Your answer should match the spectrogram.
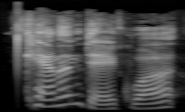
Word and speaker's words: Canandaigua: Canandaigua? How do you pronounce it? – Canandaigua, and I believe it's Seneca Indian, Native American, and it means the chosen spot.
